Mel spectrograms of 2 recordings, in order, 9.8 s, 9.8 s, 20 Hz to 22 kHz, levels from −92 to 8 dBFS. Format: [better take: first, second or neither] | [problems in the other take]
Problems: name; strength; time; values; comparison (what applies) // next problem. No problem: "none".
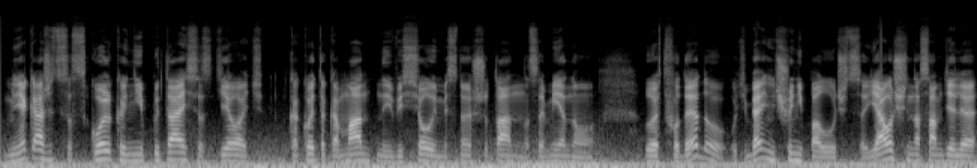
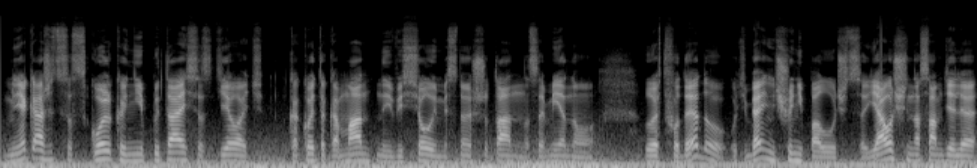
neither | low rumble; faint; throughout; 25 dB below the speech; the same in both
